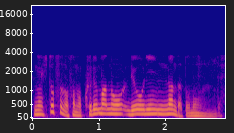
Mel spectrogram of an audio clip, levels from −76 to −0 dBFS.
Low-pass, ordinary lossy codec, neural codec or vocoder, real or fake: 3.6 kHz; Opus, 32 kbps; codec, 24 kHz, 1.2 kbps, DualCodec; fake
